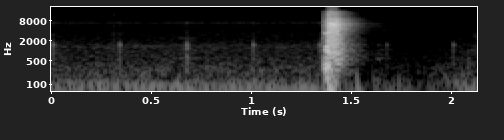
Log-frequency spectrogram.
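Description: A short length of pressurised Firetrace fire-detection tubing, heated in a lighter flame, bursts with a single sharp pop about one and a half seconds in. The tube ruptures at the hottest point, which is how the detector works.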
